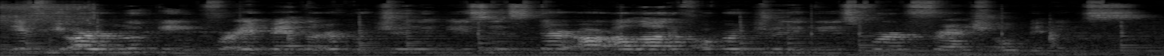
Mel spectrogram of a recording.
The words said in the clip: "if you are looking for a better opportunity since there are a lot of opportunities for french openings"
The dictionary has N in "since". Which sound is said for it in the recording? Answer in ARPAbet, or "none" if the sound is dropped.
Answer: none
